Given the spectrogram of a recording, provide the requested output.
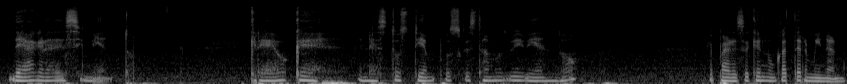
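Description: A woman guiding a meditation in a soft, half-whispered, slow and soothing way. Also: on the low side, vocal fry, a little hiss or hum. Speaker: meditation guide. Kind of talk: guided meditation. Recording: music playing behind.

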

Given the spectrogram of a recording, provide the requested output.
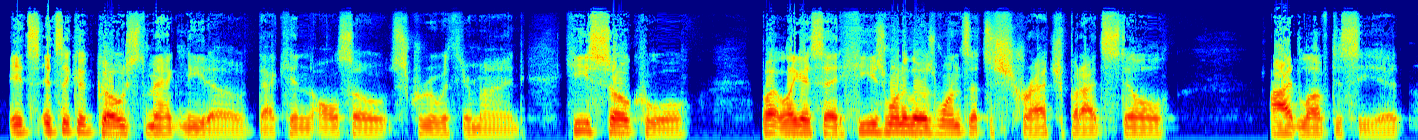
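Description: Excitable man rambling about comics, dry sound. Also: medium pitch, unhurried, no echo, rough recording. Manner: rambling, excitable fan talk with many restarts. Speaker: podcast co-host. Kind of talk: casual chat.

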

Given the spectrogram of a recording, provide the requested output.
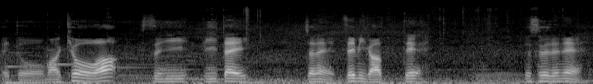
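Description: A man's voice: medium pitch, moderate pace, a bit bright, faint music behind. A teenage young man with a Kansai accent chatting casually as a co-host, meandering and teasing. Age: teens. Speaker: radio show co-host. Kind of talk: casual chat and banter.

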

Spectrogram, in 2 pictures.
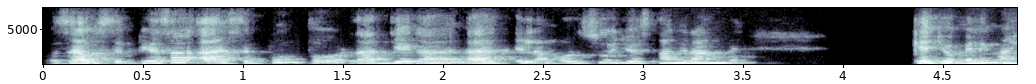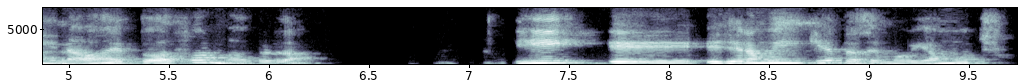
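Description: A woman's voice: fairly high pitch, a little fast, a little mellow. Earnest woman, dull audio. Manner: earnest, tag question after phrases. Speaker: guest telling her story. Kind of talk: personal testimony. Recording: dull lo-fi sound.

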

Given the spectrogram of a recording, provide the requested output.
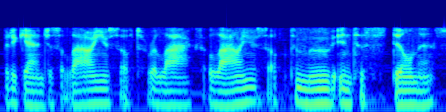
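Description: A man leading a guided meditation in a soft, calming, unhurried manner with long pauses. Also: low voice, phone-quality sound. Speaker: meditation guide, show host. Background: music.

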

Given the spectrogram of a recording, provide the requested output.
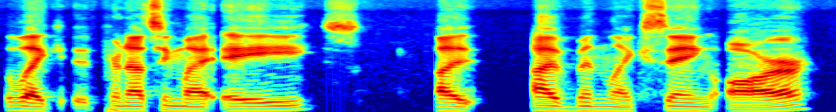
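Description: Low-voiced man chiming in casually. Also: steady tone, fairly bright tone, smooth, dry recording. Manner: agreeable, quick to chime in with "yeah". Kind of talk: casual chat.

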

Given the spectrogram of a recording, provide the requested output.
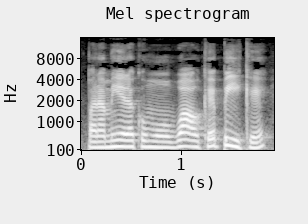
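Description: A woman's voice: medium pitch, steady tone, moderate pace, smooth. A woman in her twenties with a Dominican accent, a podcast guest explaining things in a chatty, casual way. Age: 20s. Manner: chatty and explanatory, laughs often. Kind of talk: casual chat.

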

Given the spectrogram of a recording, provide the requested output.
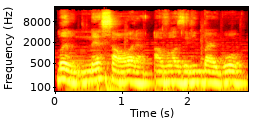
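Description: A young man with a Brazilian Portuguese accent hosting a podcast, telling a story in casual slang with dramatic pauses. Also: mid-range voice, steady tone, warm tone. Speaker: podcast host. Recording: echoey room with faint music.

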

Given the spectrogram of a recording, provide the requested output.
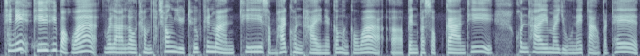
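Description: A woman's voice: medium pitch, brisk, few pauses, clear, resonant tone, no echo. Polite woman interviewer, close dry sound. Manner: polite, long questions with soft particles. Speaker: interviewer, host. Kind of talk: conversational broadcast interview.

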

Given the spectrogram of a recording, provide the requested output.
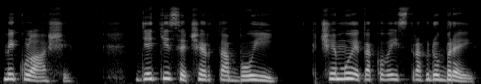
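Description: A woman's voice: medium pitch, lively intonation, a little mellow, dry recording, clean studio sound, lightly acted. A woman doing a prim, scolding angel. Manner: scolding, indignant. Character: stern winged female angel, prim and scolding.

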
